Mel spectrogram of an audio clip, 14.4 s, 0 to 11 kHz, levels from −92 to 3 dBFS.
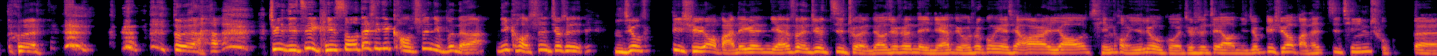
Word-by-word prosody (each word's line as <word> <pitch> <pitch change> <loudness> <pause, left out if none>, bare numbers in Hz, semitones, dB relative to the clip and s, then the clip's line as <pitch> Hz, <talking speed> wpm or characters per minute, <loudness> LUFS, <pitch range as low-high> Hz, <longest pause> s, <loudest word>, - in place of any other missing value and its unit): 对。 210 -5 +2 1.3
对 245 -5 +4
啊， - - -1 0.6
就 305 - +6
是 310 - +4
你 255 0 +4
自 305 - +2
己 335 - +5
可 255 +1 0
以 275 - +5
搜， 285 +1 +3
但 355 - +5
是 345 - +1
你 340 +1 +2
考 230 -9 +1
试 335 - -1
你 285 -6 +1
不 230 +2 0
能 145 - +2
啊。 145 - -2
你 250 +6 0
考 245 -6 +2
试 270 +8 -2
就 240 +2 +1
是 225 -4 0 0.3
你 180 -2 +2
就 230 +7 +4 0.3
必 270 -4 +2
须 210 -1 +3
要 215 - +3
把 120 - +2
那 155 +4 +2
个 165 0 +3
年 150 -2 +1
份 170 -1 0
就 190 +2 +2
记 175 +3 -2
准 115 -6 -1
掉， 135 +2 0
就 145 - -1
是 155 0 0
哪 145 -3 -1
年， 125 +2 +1
比 140 - -4
如 130 0 -2
说 155 +2 -1
公 165 +2 -4
元 150 -2 +1
前 150 +1 0
221 150 0 +1
秦 145 -2 -5
统 160 -5 -4
一 135 - -2
六 155 -2 -1
国 120 -2 -2
就 130 +2 -4
是 140 +1 -2
这 145 +2 -1
样， 125 -1 0
你 120 - -9
就 145 +4 -3
必 185 +6 -3
须 175 +1 -1
要 180 - +3
把 115 - -2
它 130 +3 -3
记 140 +5 -8
清 185 +4 -3
楚， 130 -10 -10 0.2
对。 - - 0
160 Hz, 290 characters per minute, -23 LUFS, 140-220 Hz, 1.3 s, 就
